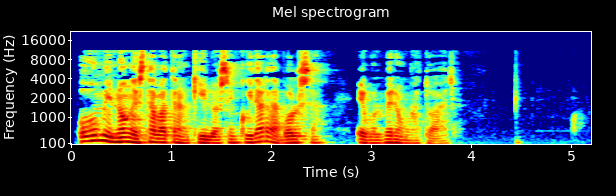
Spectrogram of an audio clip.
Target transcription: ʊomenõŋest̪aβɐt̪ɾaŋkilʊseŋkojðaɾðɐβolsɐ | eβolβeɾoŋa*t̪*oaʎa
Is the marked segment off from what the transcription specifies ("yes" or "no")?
no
